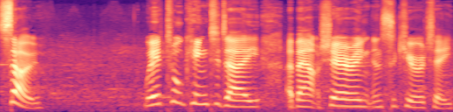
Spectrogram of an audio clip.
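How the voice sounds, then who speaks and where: A woman speaks in an enthusiastic tone with a British accent. Her fairly high voice moves with lively intonation. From London, England. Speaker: Salesforce instructor and conference speaker. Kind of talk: conference talk. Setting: stage with audience.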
